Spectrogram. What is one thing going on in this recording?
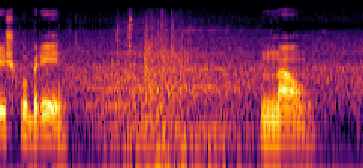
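Heavy doors grind open with a low magical hum.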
